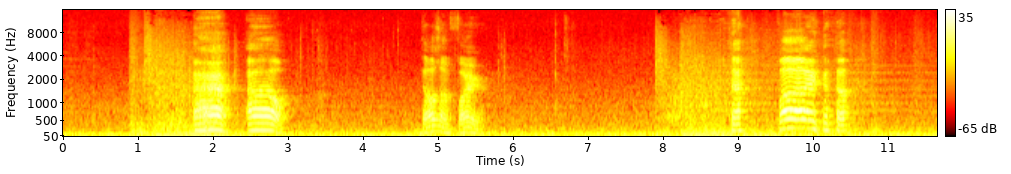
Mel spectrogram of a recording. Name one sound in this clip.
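A rocket launcher fires with a whoosh.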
